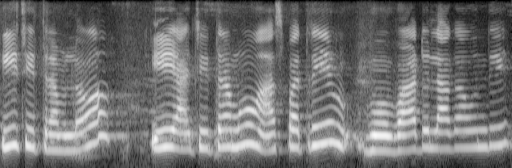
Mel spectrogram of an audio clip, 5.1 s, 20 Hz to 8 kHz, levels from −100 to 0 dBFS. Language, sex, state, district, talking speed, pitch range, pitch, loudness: Telugu, female, Telangana, Komaram Bheem, 95 wpm, 260-315 Hz, 285 Hz, -14 LUFS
